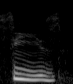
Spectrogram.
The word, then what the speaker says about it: seize: Da legger du merke til at da har vi en EI. Men her så uttaler vi det seize. Og da må jeg passe på at jeg sier z, fordi at der står det en z. Det står ikke en s der, så derfor så blir det seize.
